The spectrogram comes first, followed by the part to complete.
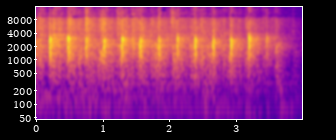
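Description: Audience applauding, with one nearby pair of hands clapping steadily at about three to four claps a second over the general applause. The applause dies away near the end.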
